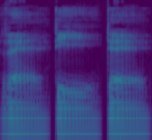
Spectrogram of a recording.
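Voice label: "retite", concatenated syllables; Affixing experiment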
